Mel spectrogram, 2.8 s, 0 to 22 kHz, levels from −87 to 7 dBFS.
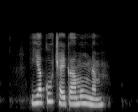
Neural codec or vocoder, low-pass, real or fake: autoencoder, 48 kHz, 32 numbers a frame, DAC-VAE, trained on Japanese speech; 7.2 kHz; fake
